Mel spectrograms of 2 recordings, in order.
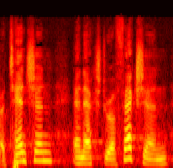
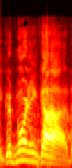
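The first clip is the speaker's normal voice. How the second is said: bright good morning; 9 dB louder than usual. Retold or imitated. Cheerful riser greets the day.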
